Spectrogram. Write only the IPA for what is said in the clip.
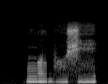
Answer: ŋ ɔ l bʱ o̤ ʃ e̤

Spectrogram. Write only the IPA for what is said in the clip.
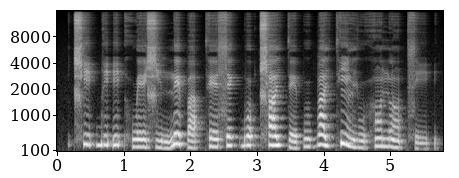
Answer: t͡ɕʰ i˦ ʔ b i˦ ʔ i˦ ʔ h w e˧ ɕ i˨˩ m n̪ e˥˧ p a˨ ʔ t̪ʰ e˧ s e˦ k̚ b o˦ ʔ t͡ɕʰ a˦ j t̪ e˨˩ p u˧ b a˥˧ j t̪ʰ ĩ˥˧ l j u˨˩ h ɔ̃˧ n l ɔ̃˨ t̚ s i˨ ʔ

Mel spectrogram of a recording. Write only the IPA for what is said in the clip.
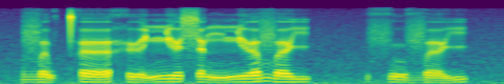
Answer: v ə˨˩˨ w t̪ʰ əː˨˩˦ h ɨ˨˩˨ ə̯ ɲ ɨ˧ s ə˨˩ ŋ ɲ ɨ˧˥ ə̯ v ə˧ j | f u˨˩ v ə˨˩˦ j

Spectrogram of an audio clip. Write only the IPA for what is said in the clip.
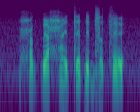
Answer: ħ o k͡p e ħ e t e ɗ i d͡z ɔ t͡s ɘ

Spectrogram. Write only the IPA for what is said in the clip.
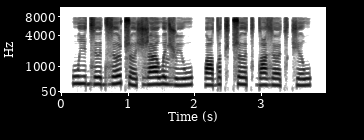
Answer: w iː d͡z ɘː d z əː ʈ͡ʂ əː ʃ ʐ aː w ə lʲ ʐ y w | ɔ dˤ ə t͡s ʈ͡ʂ əː t͡s dˤ ɘː z œː t͡s t͡ʃ ɘ w

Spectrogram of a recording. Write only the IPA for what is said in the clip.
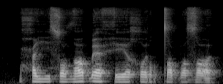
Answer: ħ iː s u ðˤ ɐ ɓ æ h e χ o r tˤ ə b ɯ zˤ ə

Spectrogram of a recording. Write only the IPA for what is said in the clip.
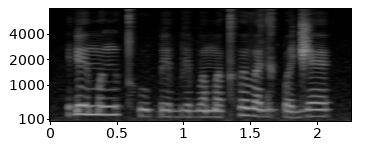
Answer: ɗ e˦ m ə˦ ŋ ə˦ kʰ u˨ ɓ e˨ b e˨ b ɐ˨ m ɐ˨ kʰ ə˦ ð ɐ˨ d ə˨ k͡p ə˨ d͡ʒ ɛ˦

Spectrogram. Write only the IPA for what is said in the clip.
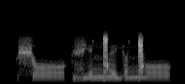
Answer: ʃ ɔ | vʲ ɛ ŋ͡ǁ ɛ j ɐ ŋ͡ǁ ɔ

